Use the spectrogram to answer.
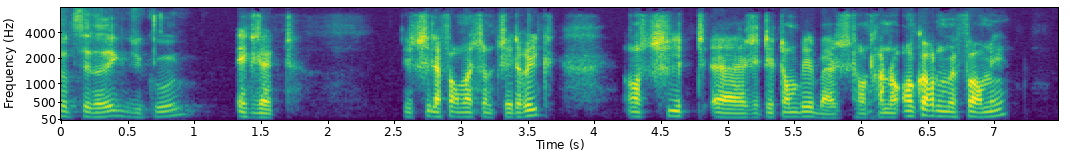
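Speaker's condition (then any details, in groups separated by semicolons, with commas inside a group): Hearing impairment from birth, congenital; degenerative hearing loss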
